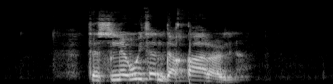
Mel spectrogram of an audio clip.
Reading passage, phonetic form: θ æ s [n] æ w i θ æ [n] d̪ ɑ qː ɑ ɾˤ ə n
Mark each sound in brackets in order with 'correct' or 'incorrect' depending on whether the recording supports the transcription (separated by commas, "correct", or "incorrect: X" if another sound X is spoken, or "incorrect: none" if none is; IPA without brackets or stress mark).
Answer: correct, correct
